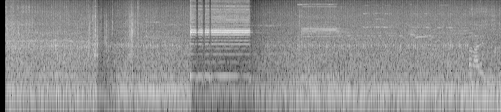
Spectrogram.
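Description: Street traffic with engines running, and a vehicle horn blaring for about a second near the middle, followed by a fainter shorter honk. A voice starts just before the end.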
